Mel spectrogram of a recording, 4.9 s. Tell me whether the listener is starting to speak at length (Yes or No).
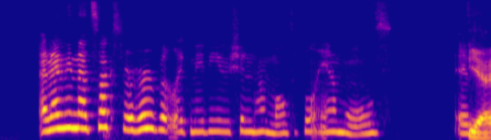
Yes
